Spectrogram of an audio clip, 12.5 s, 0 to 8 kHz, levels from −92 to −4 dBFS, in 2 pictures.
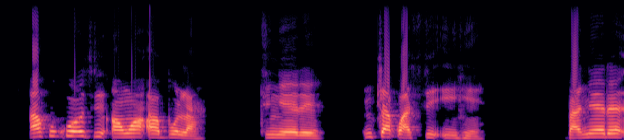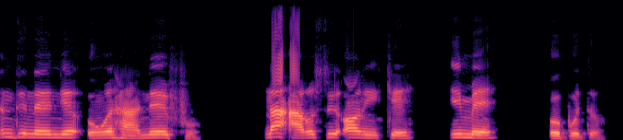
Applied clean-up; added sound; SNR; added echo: none; none; none; none.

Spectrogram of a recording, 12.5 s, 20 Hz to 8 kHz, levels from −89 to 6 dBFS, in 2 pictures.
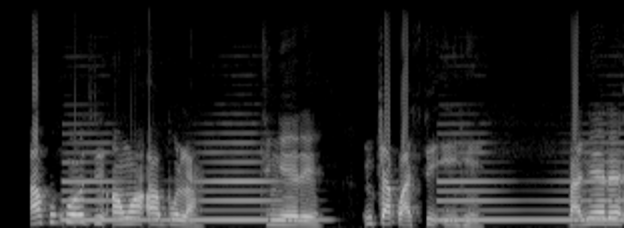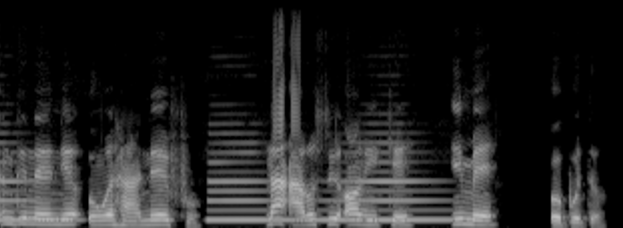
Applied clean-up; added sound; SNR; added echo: none; Wind instrument, woodwind instrument; 7 dB; none.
